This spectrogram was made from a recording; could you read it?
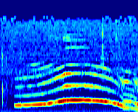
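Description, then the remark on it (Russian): A single buzzy synthetic tone, a sonification of experimental results that conveys the shape of a graph, glides upward, holds a fairly steady pitch for a while, then drops away at the end, all over a constant low hum with no talking. “Например, если температура поднимается быстро, а потом медленно опускается, можно услышать это в звуковом варианте с помощью звукового тона, быстро поднимающегося и медленно опускающегося.”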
